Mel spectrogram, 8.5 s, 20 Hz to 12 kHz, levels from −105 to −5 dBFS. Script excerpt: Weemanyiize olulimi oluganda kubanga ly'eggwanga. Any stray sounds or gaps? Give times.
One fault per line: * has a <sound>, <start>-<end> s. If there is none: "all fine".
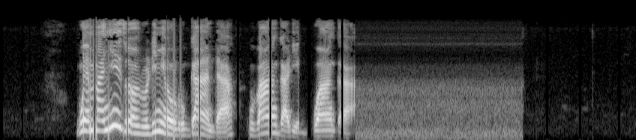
all fine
